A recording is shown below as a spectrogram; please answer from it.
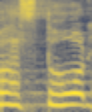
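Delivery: high-pitched, tearful, pleading voice.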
